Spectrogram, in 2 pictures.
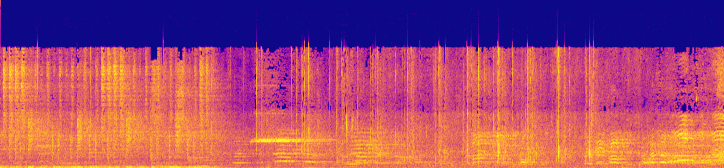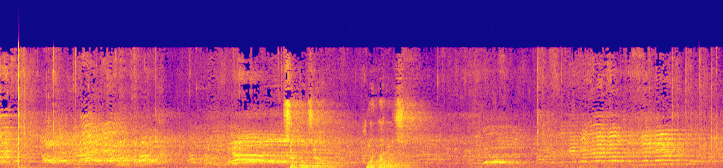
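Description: Volleyball rally in an indoor arena: scattered thuds of the ball being hit, over the voices of the crowd. Arena music plays at the start and stops about four seconds in.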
